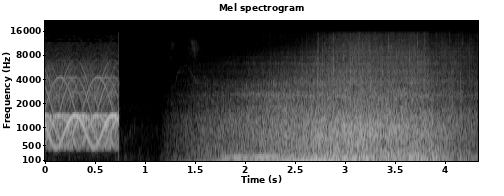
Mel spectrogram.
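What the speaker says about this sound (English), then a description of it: "AMBULANCE. Ambulance." Ambulance siren wailing loudly in rapid rising and falling sweeps for under a second, cut off abruptly, followed by a brief silence and then a low rumbling vehicle drone that swells and holds.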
